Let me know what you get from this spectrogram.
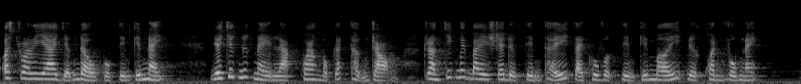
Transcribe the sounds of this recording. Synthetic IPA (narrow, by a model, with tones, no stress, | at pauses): ʔo˨˦˥st̪ɾaː˧li˧aː˧zə̰˧˥nɗə˨˩wku˨˩ət̪i˨˩mki˨˦mna˨˩j | zəː˨˦jt͡ɕɨ˦˥k̚nɨ˦˥k̚na˨˩jlaː˨˩k̚kwaː˧nmo˨˩t̚ka˦˥k̟̚t̪ʰə̰˧˨nt͡ɕɔ̰˧˨nza˨˩ŋt͡ɕi˦˥k̚maː˨˦jɓa˧jsɛ̰˧˥ɗɨ˨˩ək̚t̪i˨˩mt̪ʰə˨˦jt̪a̰ː˧˨jxu˧vɨ˨˩k̚t̪i˨˩mki˨˦mːəː˨˦jɗɨ˨˩ək̚xwa˧jŋ̟vʊ˨˧˩wŋ͡mna˨˩j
